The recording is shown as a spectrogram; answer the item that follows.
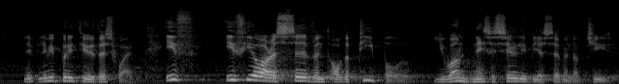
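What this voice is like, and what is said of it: Usual voice. Nothing is said of it.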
